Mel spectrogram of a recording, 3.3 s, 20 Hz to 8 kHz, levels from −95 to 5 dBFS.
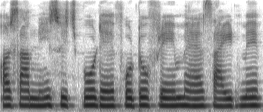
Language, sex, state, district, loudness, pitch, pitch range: Hindi, female, Jharkhand, Ranchi, -13 LUFS, 200 Hz, 195-205 Hz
